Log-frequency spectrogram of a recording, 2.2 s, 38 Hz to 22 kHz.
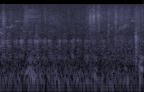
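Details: Anita, a German Shepherd, at play with an American Staffordshire Terrier puppy, filmed in 2008: fast, even breathy panting fills the short stretch as a continuous hissing rasp, with a brief louder huff near the end.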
